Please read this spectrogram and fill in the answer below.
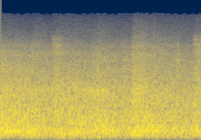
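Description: A steady, even rush of background noise with no speech, holding level throughout.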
